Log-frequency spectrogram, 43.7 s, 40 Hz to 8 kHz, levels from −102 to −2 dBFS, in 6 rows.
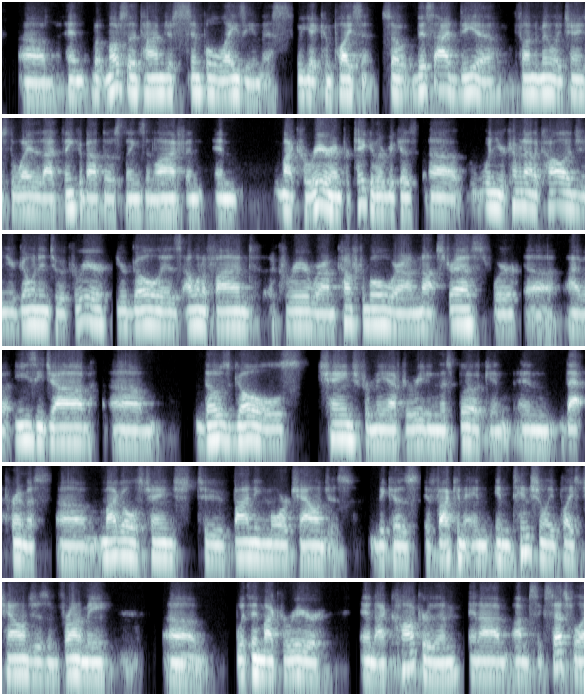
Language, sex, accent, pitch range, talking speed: English, male, American, 95-115 Hz, 160 wpm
